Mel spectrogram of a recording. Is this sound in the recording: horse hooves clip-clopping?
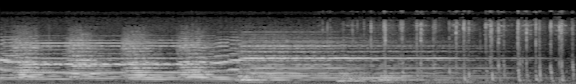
yes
